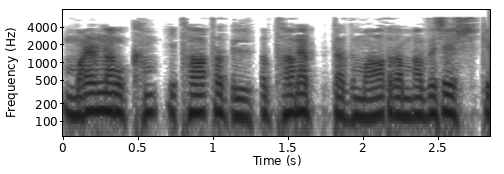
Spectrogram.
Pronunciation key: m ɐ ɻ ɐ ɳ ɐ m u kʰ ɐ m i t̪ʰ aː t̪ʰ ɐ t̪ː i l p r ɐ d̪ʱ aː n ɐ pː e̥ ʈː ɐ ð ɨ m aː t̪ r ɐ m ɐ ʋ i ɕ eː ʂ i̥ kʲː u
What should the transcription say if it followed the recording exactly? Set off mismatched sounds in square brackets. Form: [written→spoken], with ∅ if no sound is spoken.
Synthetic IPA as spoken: m ɐ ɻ ɐ ɳ ɐ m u kʰ ɐ m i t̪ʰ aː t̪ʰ ɐ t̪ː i l p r ɐ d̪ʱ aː n ɐ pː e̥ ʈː ɐ ð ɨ m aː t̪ r ɐ m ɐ ʋ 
